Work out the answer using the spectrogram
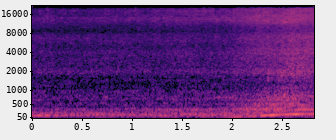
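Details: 2010 FAW V2 after spark plug replacement for a P0300/P0302/P0304 misfire, codes cleared: the engine climbs from a low idle into a smooth, even rev with no stumbling or popping. Weak piston rings are still suspected.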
